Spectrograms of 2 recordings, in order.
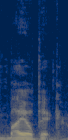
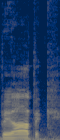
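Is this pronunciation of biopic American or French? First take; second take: American; French. First: The word is pronounced the American way. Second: The word is pronounced the French way. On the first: This is how an American speaker says it. "If you're American, you say biopic" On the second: This is how a French speaker says it. "if you're French, you say biopic"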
